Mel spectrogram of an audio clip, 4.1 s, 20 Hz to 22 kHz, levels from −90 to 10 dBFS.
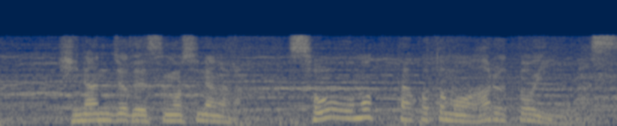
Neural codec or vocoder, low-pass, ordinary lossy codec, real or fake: none; none; none; real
